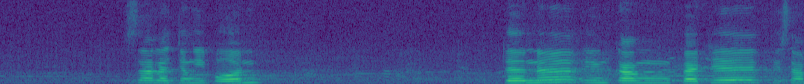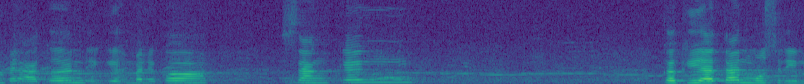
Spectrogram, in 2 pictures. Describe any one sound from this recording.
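A woman chants melodiously into a microphone, heard through loudspeakers, in short phrases with pauses.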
